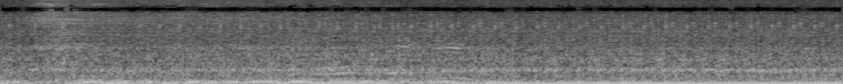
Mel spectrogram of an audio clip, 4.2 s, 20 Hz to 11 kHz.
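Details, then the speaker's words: 1954 Chevrolet 3100 truck, original 235 straight six converted to 12V, first run since 1978: deep steady low rumble, even beat, no tapping or knocking, oil pressure present; idles smooth and tight, some smoke from tailpipe. "you do yeah you got oil pressure Eng noise no knock thing is tight as can be"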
